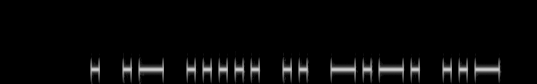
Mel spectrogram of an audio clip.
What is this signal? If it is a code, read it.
Morse code, heard as a keyed tone, about 15 wpm, 700 Hz. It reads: EA5ICU
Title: DXCC-100 Call Signs - 6 Characters - Repeated 3x - 15wpm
